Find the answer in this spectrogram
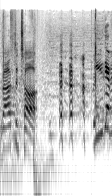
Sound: laughter

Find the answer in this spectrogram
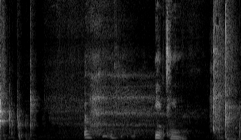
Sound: dice clacking

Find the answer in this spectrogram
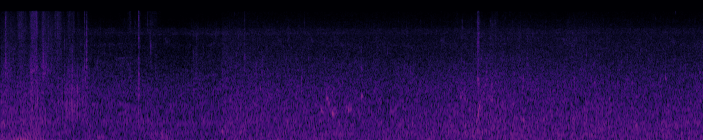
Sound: wind gently hissing; water trickling

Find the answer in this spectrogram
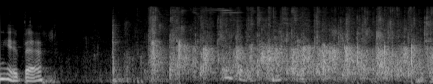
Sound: applause

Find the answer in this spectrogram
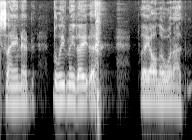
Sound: chuckles

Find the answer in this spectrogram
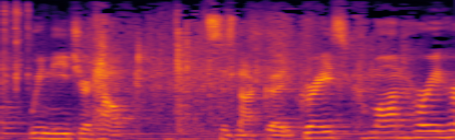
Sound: paper rustling

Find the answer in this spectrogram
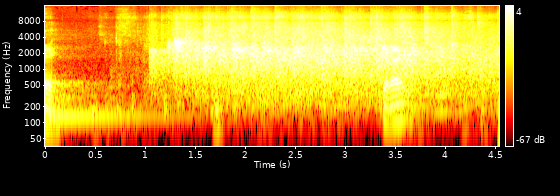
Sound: audience applauding

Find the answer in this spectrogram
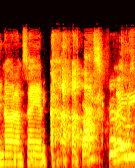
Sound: laughs

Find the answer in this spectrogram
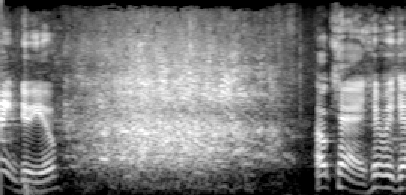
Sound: crowd laughs

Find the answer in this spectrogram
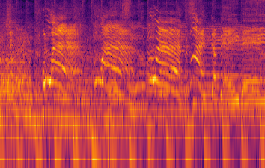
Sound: laughter; imitates crying baby

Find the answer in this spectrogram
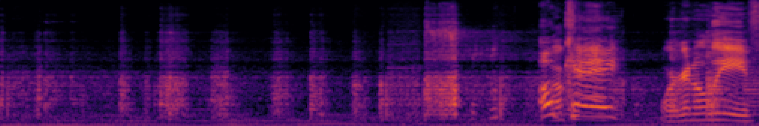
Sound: static buzzing

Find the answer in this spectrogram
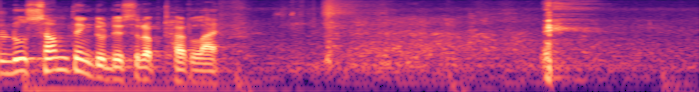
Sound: laughter

